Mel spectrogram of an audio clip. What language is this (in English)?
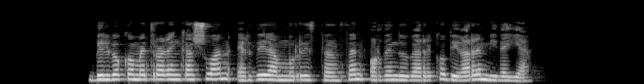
Basque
